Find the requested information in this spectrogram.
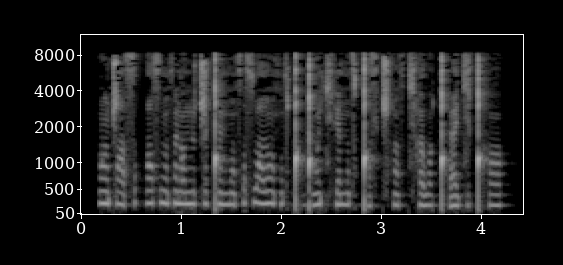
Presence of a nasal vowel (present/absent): present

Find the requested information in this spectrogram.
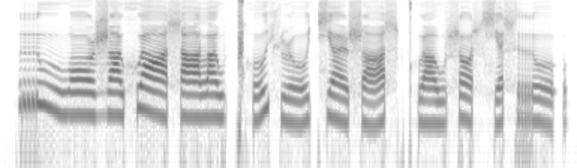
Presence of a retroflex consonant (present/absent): present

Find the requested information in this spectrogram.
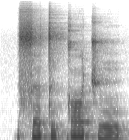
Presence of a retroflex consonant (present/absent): absent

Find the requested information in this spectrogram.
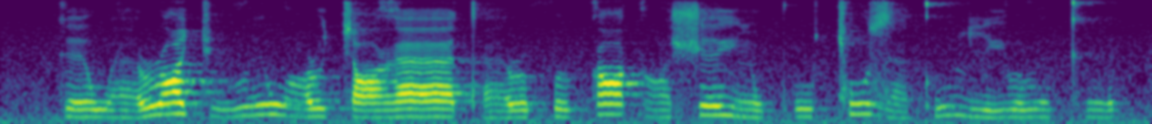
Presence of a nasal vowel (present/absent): present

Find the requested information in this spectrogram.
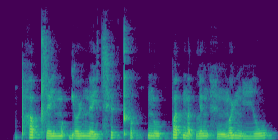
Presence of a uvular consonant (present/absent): absent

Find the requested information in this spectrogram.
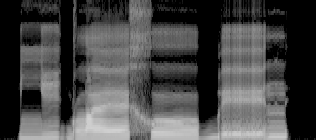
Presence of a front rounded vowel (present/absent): absent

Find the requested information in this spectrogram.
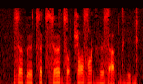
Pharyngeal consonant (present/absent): absent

